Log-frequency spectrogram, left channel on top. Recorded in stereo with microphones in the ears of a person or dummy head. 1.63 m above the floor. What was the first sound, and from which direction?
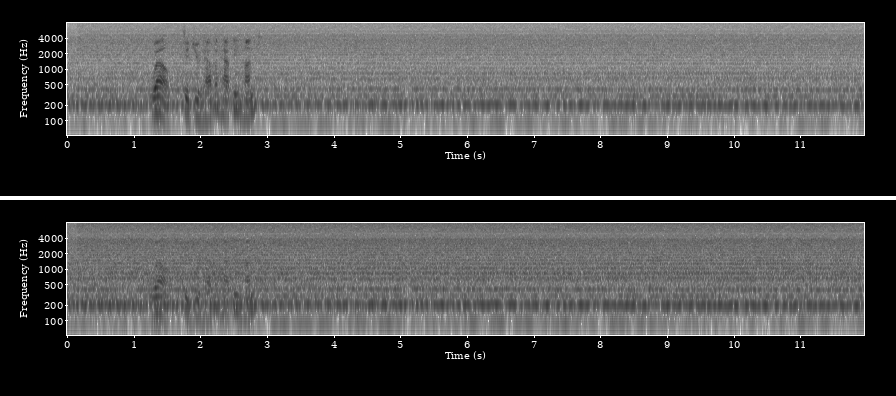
A drone, 45° right (ahead or behind).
